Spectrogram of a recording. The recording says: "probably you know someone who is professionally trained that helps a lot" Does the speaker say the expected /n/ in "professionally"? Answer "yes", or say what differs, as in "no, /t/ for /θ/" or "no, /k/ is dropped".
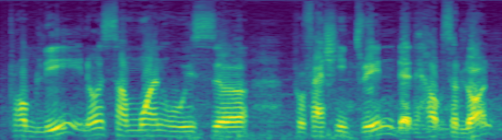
no, /n/ is dropped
